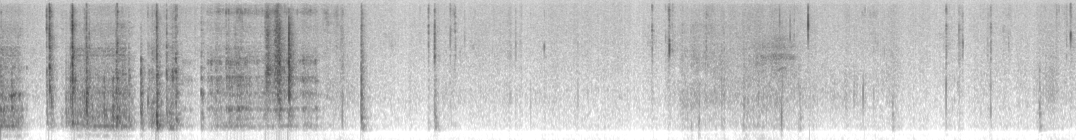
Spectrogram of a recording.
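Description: A sewing machine back-stitches a pocket piece in quick rattling bursts, a loud run of rapid needle stitching first, then pauses broken by isolated clicks and a softer second run.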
